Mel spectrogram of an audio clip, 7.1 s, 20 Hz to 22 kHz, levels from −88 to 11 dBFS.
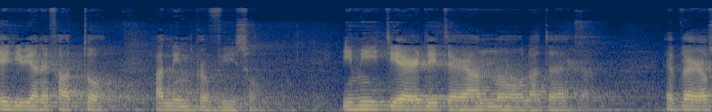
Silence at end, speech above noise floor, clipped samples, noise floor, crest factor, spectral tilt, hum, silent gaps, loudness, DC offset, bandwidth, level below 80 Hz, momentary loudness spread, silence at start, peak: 0 s; 23 dB; under 0.1%; -45 dBFS; 18 dB; -6.5 dB/octave; none; none; -22 LUFS; under 0.1%; 16.5 kHz; -62 dBFS; 17 LU; 0 s; -4 dBFS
